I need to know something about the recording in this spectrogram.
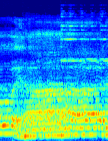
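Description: Male voices chanting Ethiopian Orthodox liturgical chant. The pitch glides down about a quarter-second in, then settles into long, held notes.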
